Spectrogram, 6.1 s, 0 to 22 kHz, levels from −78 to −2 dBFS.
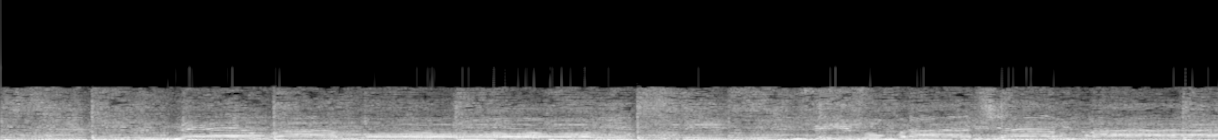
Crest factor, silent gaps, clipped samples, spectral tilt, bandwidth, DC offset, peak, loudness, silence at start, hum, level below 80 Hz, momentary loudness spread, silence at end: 10 dB; none; 0.1%; -5.5 dB/octave; 8.8 kHz; under 0.1%; 0 dBFS; -11 LUFS; 0 s; none; -22 dBFS; 3 LU; 0 s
